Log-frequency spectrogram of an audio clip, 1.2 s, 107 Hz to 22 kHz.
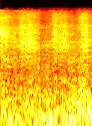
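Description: Baldwin No. 26 train rolls steadily along the rails with a dense, continuous rumble and faint clatter, heard close and fairly loud with no voices.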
